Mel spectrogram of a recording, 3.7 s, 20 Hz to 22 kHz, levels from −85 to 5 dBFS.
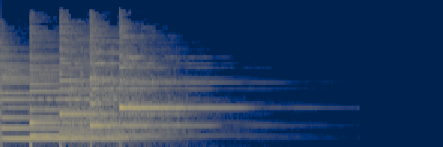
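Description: From 0.58 s to 1.65 s the sound turns coarse and watery, with the top end dulled, then clears again. This is a call bitrate drop. The connection's bandwidth estimate fell, so the encoder had far fewer bits to spend and coded the signal more roughly, trimming high frequencies as well. The degradation sits at its worst for about a second, consistent with a fall from roughly 64 kbps to around 21 kbps before recovering.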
